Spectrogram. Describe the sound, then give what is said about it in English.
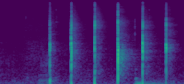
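Six sharp hand claps in a steady, fairly quick rhythm, moderately quiet, with no voices, given as a thank-you shout-out to a new patron. The claps are crisp and evenly spaced, with brief pauses between them. “Claps all around.”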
